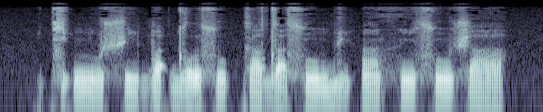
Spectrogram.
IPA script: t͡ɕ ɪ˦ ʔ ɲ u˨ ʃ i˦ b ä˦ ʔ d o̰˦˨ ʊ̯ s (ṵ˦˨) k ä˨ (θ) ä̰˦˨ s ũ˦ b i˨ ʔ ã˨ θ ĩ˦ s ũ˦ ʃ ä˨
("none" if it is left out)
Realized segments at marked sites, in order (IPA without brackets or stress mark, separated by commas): u˦, d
